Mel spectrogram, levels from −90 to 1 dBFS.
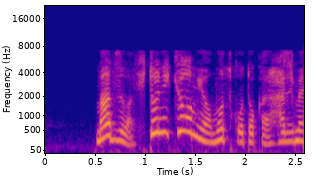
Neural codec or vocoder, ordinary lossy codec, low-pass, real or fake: vocoder, 22.05 kHz, 80 mel bands, WaveNeXt; none; 7.2 kHz; fake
